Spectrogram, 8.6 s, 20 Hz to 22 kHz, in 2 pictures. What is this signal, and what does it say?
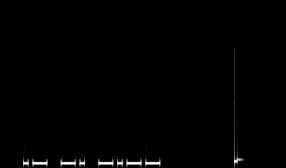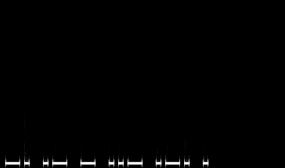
Morse code, heard as a keyed tone, about 17 wpm, 700 Hz. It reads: ANY NATURE
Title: Sets of 3 Words - New Word Drill - 17wpm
